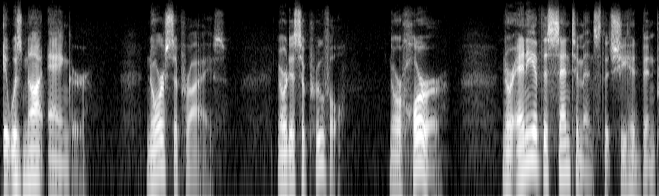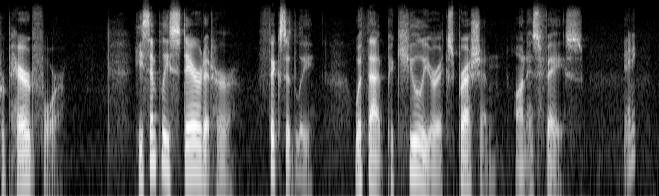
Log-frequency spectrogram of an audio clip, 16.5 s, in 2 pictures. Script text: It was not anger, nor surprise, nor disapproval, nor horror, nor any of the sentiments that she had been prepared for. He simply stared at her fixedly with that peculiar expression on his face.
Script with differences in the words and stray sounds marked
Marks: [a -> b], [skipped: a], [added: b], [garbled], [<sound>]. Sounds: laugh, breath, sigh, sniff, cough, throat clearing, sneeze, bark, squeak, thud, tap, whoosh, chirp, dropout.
It was not anger, nor surprise, nor disapproval, nor horror, nor any of the sentiments that she had been prepared for. He simply stared at her fixedly with that peculiar expression on his face. [laugh]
